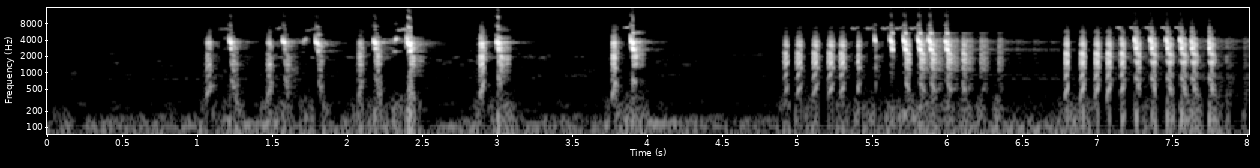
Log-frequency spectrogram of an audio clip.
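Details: Peregrine falcons at a nest box on 4 April 2008, as a third falcon attacks the male standing on the grate while the female incubates. Harsh, separate calls come first, then two fast, grating runs of repeated notes, with low rumble underneath.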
